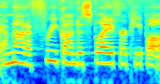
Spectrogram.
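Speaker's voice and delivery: plain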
